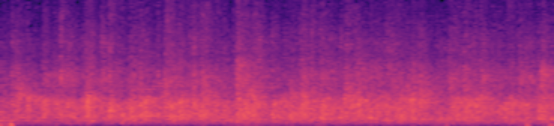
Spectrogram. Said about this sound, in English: Come on, amen. Let's give the Lord a clap.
